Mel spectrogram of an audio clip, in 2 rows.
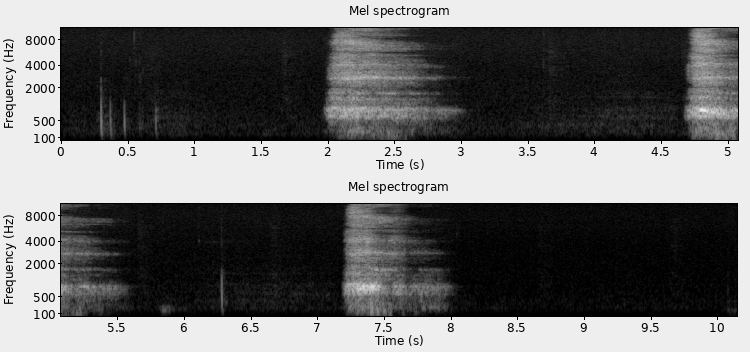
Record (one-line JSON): {"exhalation_length": "10.2 s", "exhalation_amplitude": 14738, "exhalation_signal_mean_std_ratio": 0.26, "survey_phase": "alpha (2021-03-01 to 2021-08-12)", "age": "65+", "gender": "Male", "wearing_mask": "No", "symptom_none": true, "symptom_onset": "3 days", "smoker_status": "Never smoked", "respiratory_condition_asthma": false, "respiratory_condition_other": false, "recruitment_source": "REACT", "submission_delay": "2 days", "covid_test_result": "Negative", "covid_test_method": "RT-qPCR"}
